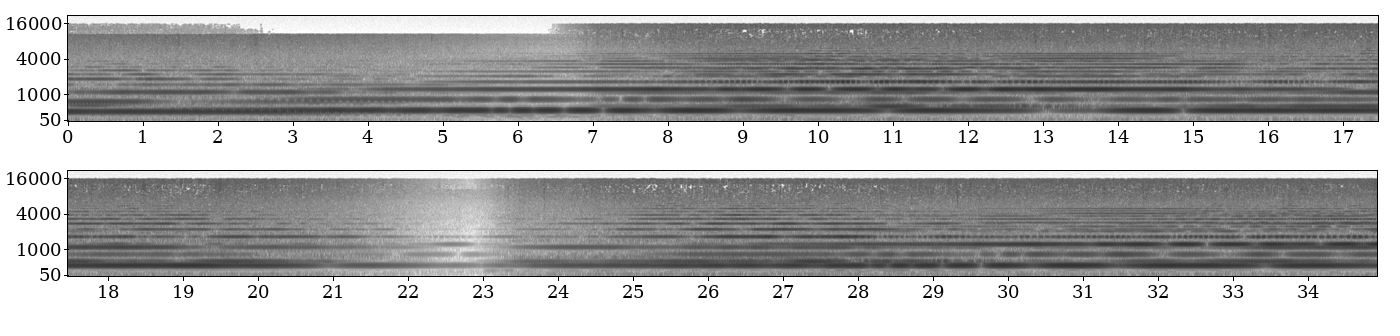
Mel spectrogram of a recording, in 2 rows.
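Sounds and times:
clarinet notes imitating a tornado siren: 0.0 - 34.9.

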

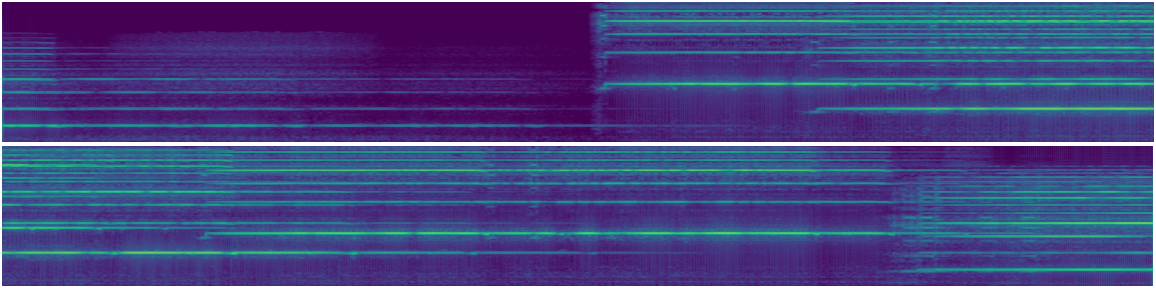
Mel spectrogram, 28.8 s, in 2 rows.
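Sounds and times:
bagpipe thread noise: 7.4 - 28.7.

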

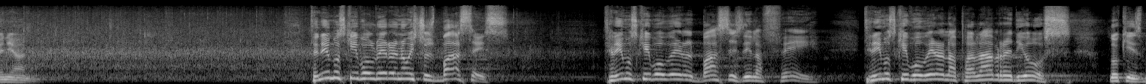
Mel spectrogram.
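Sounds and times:
speech: 0.0 - 0.5, 3.1 - 5.2, 6.0 - 11.4
audience applause: 0.0 - 5.8.

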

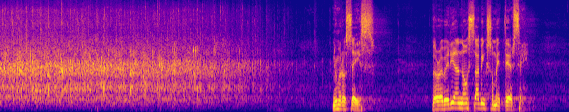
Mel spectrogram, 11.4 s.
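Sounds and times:
audience applause: 0.0 - 6.6
speech: 6.6 - 7.6, 8.6 - 10.6.

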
